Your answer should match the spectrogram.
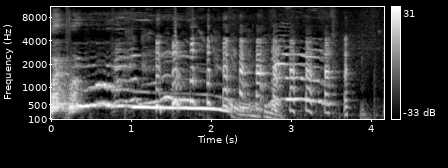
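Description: Dogs howl in long, loud, wavering tones that hold a steady pitch and then slide downward, with a second howl overlapping in the second half.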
